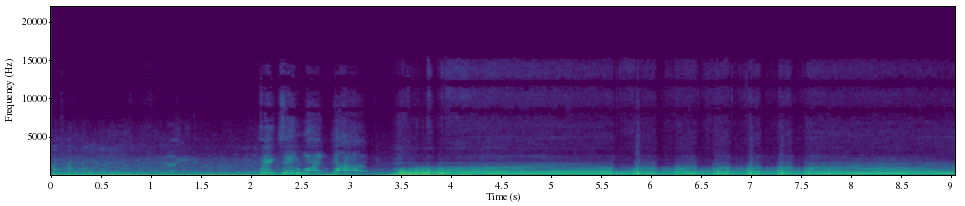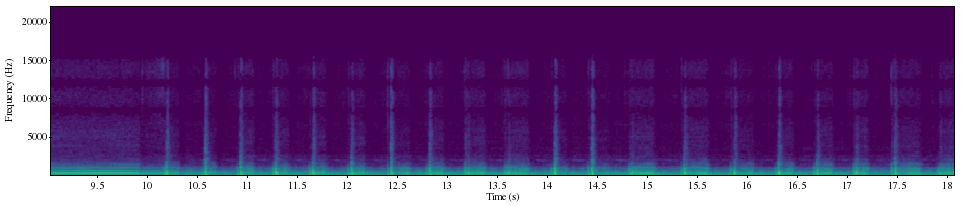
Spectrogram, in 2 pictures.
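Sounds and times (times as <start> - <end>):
car engine revving: 0.0 - 18.0
exhaust pops and bangs: 10.1 - 18.0.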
